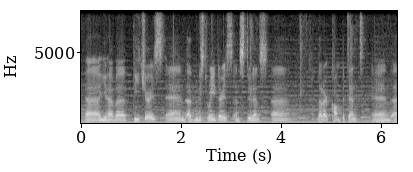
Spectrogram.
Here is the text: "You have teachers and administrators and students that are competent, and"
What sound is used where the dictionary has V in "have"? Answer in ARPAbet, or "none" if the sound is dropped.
V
